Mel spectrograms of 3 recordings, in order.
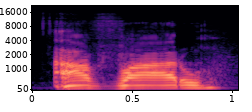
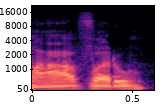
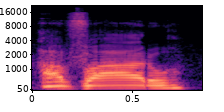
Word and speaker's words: avaro: Então, por exemplo, aqui em termos de paroxítona, nós temos algumas: acórdão, âmbar, ambrosia, avaro, certo? E não ávaro, avaro, aziago, barbaria, cânon, caracteres, cartomancia, ciclope, edito, epifania, exegese, filantropo, fluido e não fluido, certo?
